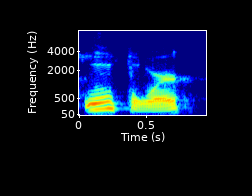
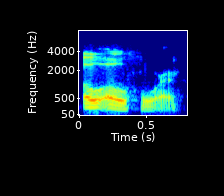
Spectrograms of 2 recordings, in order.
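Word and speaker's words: oophor: had that one already this is not U for this is o4 means OV you actually say both O's separately o4 Sal is a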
